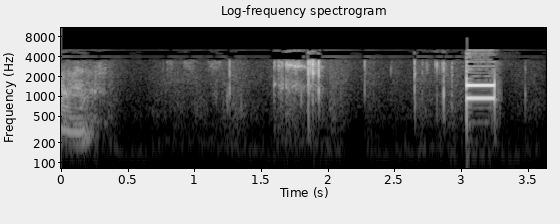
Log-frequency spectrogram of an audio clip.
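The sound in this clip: A single sharp telephone keypad tone is pressed while callers on a conference line are being muted. It follows a few faint clicks and rustles in near silence, with no talking.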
